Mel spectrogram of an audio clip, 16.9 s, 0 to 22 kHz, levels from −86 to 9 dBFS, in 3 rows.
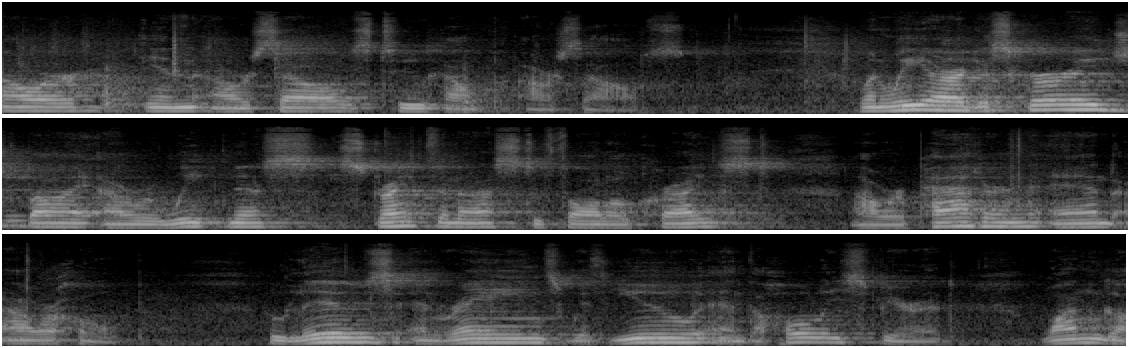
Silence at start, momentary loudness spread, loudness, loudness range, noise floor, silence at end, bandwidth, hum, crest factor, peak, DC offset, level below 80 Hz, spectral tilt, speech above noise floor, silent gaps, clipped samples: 0 s; 16 LU; -30 LUFS; 6 LU; -56 dBFS; 0 s; 15.5 kHz; none; 18 dB; -12 dBFS; under 0.1%; -66 dBFS; -6 dB/octave; 27 dB; none; under 0.1%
